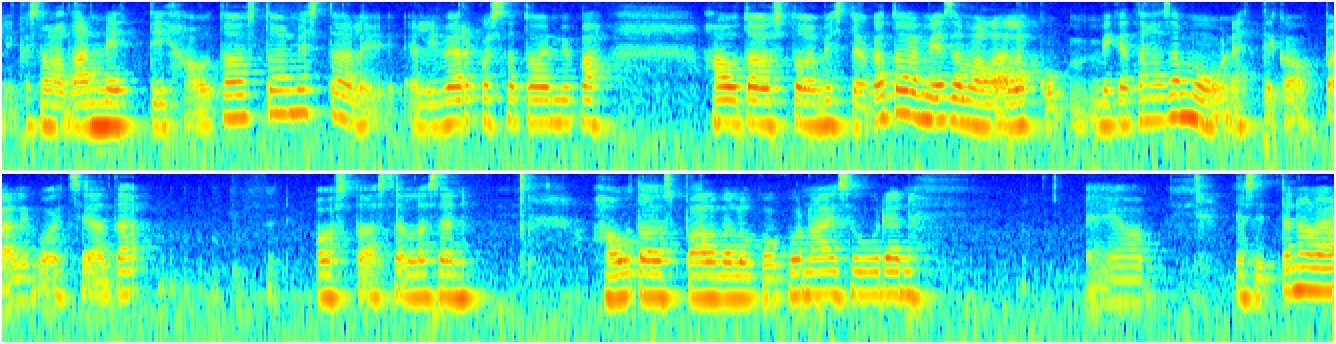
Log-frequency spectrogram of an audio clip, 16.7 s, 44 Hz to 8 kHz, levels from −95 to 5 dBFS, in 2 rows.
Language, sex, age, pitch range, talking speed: Finnish, female, 20-39, 175-205 Hz, 90 wpm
